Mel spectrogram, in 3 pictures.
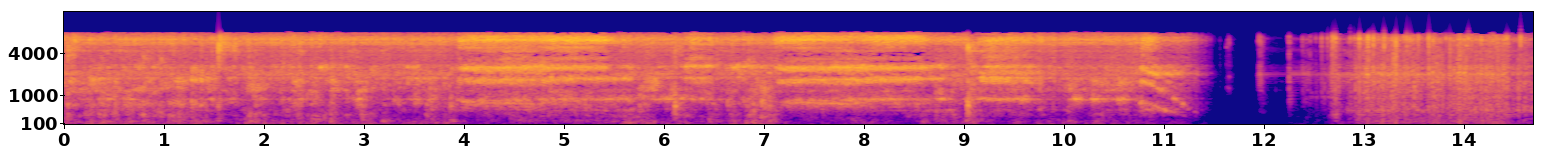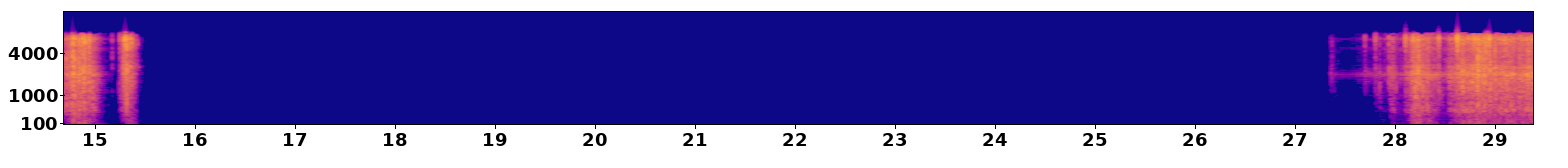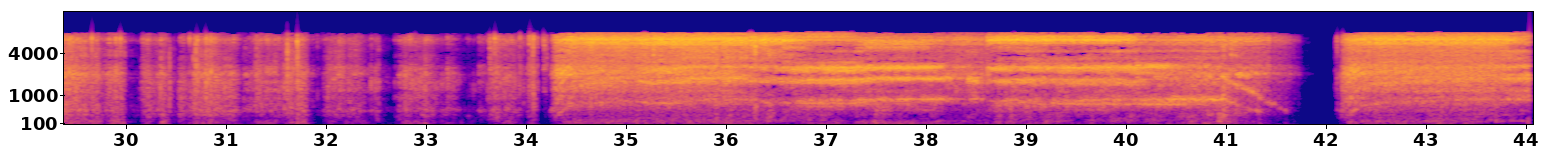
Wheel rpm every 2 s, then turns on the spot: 230, 230, 220, 230, 230, 120, 10, 10, 0, 0, 0, 0, 0, 0, 10, 20, 10, 160, 220, 220, 110, 170.
12-16 28-32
